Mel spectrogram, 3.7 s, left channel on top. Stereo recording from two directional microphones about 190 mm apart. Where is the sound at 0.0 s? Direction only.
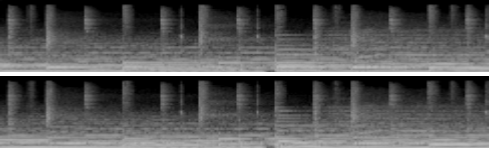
Centre (ahead or behind).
